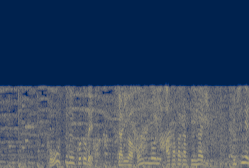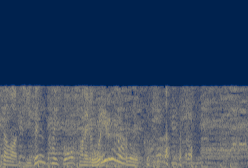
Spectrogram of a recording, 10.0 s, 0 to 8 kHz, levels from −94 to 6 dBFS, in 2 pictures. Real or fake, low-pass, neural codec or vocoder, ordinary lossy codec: fake; 7.2 kHz; vocoder, 44.1 kHz, 80 mel bands, Vocos; AAC, 16 kbps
